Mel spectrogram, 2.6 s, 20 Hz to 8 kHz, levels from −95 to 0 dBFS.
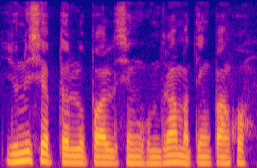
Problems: none marked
